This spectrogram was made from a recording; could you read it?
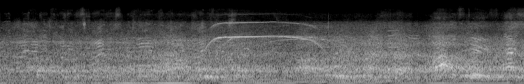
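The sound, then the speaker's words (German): A crowd of hundreds to thousands of people at a football ground roars and yells continuously, a dense wall of shouting voices, with a shrill whistle-like tone rising and falling through the middle of the din. “Dann steht man da und irgendwie zwischen diesen Hunderten bis Tausenden Leuten, die auf die Fresse brüllen”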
